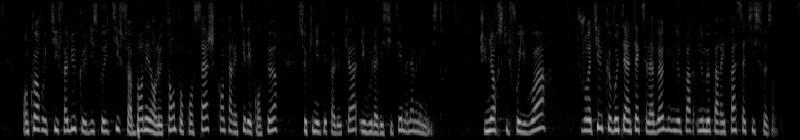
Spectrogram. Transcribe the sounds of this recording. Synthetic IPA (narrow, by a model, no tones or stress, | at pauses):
ɑ̃kɔʁyt̪ifalykələd̪ispozit̪ifswabɔʁd̪ed̪ɑ̃lət̪ɑ̃puʁkɔ̃saʃkɑ̃t̪aʁet̪elekɔ̃t̪œʁ | səkʲinet̪ɛpaləkaʔevulavɛsit̪emad̪amlaminḭst̪χ | ʒiɲɔʁsə̥kʲilfoivwaʁ | t̪uʒuʁɛt̪ilkəvot̪eɛ̃t̪ɛkst̪alavœɡlnnəməpaʁɛpasat̪isfəzɑ̰̃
